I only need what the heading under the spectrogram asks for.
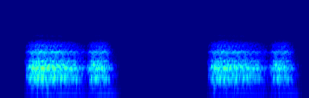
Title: Asthma Breath Sounds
